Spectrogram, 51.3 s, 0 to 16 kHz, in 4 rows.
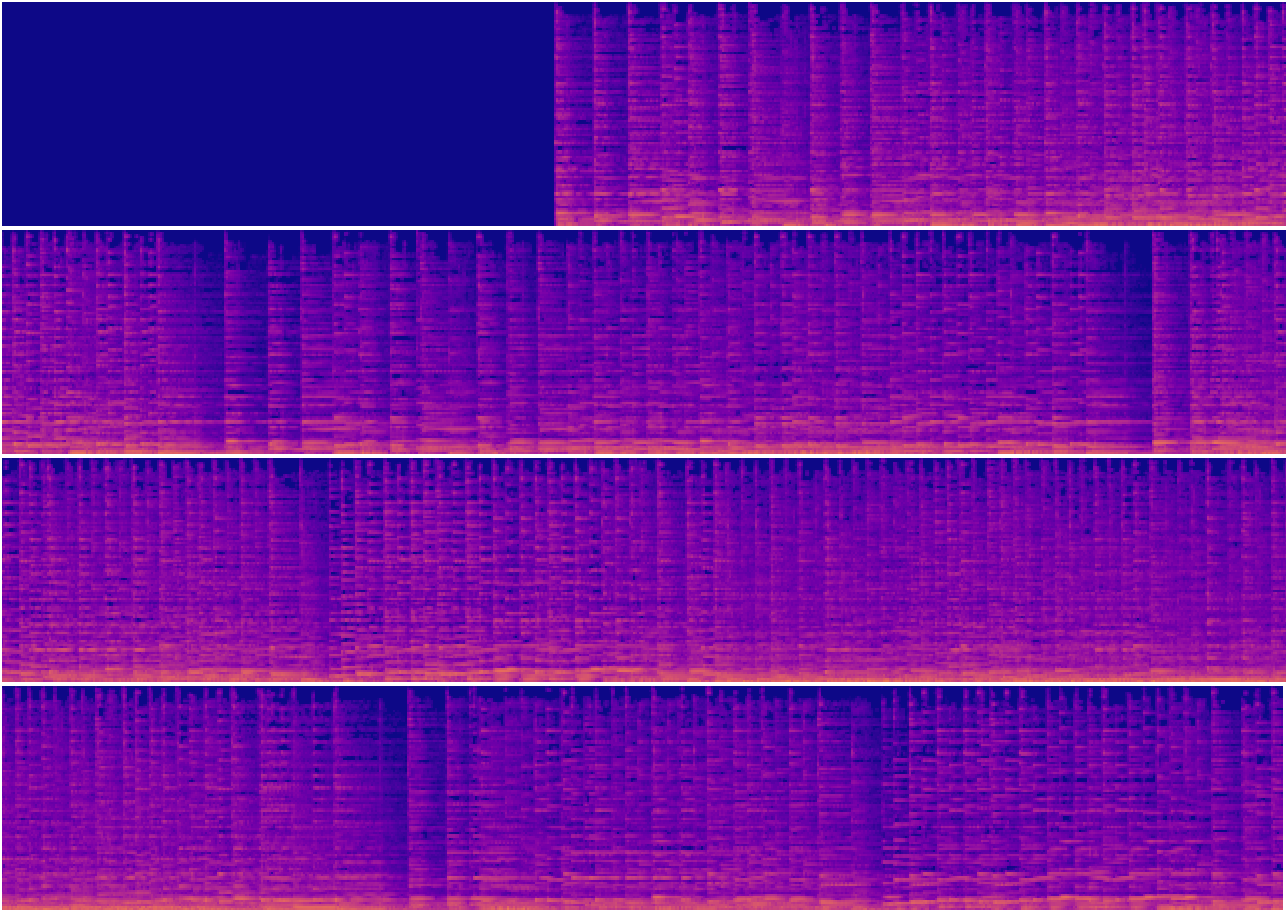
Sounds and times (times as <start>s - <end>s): Piano: 5.6s - 51.3s.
